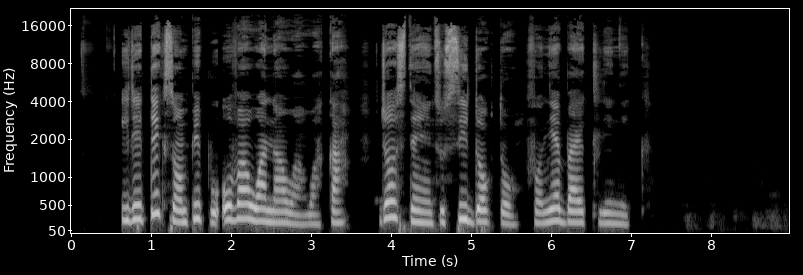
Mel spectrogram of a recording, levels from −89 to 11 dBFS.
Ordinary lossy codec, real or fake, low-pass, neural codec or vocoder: MP3, 96 kbps; real; 19.8 kHz; none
